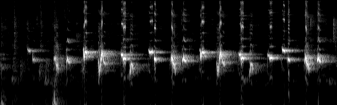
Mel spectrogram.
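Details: Yellow-vented bulbul in breeding condition, giving a long, rapid 'ropel' song: bubbly, chirping two-part notes that dip and rise, repeated in a steady run about three to four times a second after a brief quiet start.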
